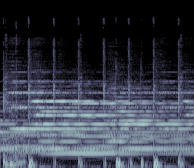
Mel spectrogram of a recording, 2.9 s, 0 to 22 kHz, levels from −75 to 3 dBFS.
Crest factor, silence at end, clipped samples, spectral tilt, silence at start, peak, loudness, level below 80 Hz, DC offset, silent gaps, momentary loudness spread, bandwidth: 14 dB; 0 s; under 0.1%; -5.5 dB/octave; 0 s; -4 dBFS; -17 LUFS; -32 dBFS; 0.4%; none; 6 LU; 15 kHz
